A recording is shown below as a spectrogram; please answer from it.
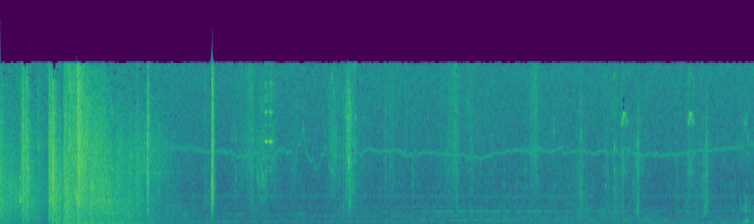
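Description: Bursts of gunfire in Borderlands' Zombie Island of Dr. Ned, a dense loud volley of shots early on, then scattered single reports and clicks fading into a quieter low ambient rumble.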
